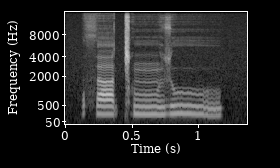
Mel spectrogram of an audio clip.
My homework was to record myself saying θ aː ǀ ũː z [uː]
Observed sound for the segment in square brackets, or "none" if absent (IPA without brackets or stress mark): uː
